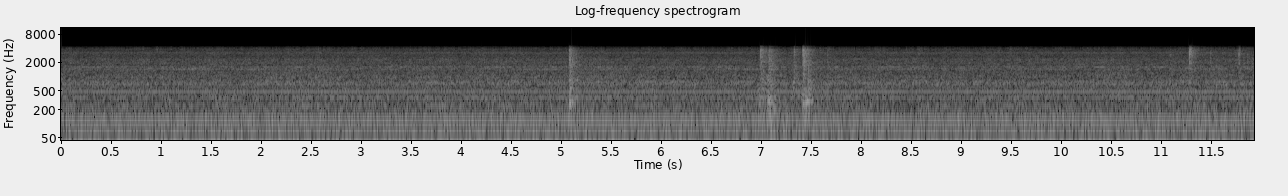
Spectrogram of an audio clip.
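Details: Constant electrical hum and hiss from a camera with a few brief clicks, and no animal voices anywhere.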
